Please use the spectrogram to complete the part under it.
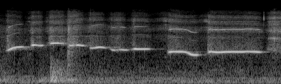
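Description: A melody whistled by one person, clear high tones that step up and down between several phrases with brief breaks between them. The whistling is steady and fairly loud, with no talking.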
